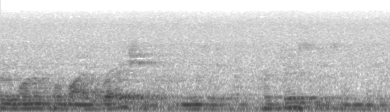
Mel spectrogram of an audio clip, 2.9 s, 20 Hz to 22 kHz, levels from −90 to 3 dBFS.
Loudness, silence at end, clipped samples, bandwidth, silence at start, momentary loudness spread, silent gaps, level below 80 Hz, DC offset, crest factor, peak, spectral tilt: -29 LUFS; 0 s; under 0.1%; 15 kHz; 0 s; 8 LU; none; -50 dBFS; 0.2%; 14 dB; -14 dBFS; -7.5 dB/octave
